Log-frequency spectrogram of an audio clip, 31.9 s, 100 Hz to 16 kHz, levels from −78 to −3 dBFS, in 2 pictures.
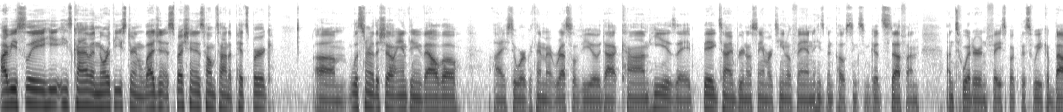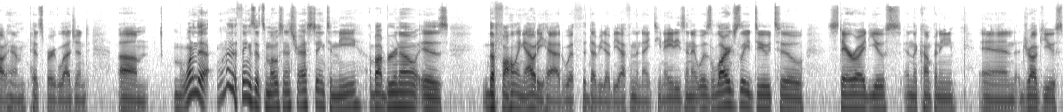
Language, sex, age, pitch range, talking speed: English, male, 20-39, 90-120 Hz, 180 wpm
